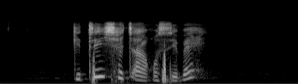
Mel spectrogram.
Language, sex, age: Northern Sotho, female, 35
